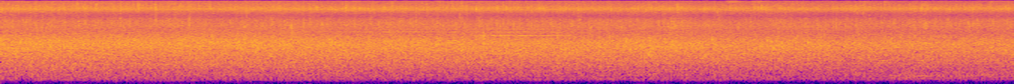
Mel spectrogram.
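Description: Heavy rain pouring down steadily onto a flooded street, a dense even hiss that holds level throughout.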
